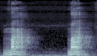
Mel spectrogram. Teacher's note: the final tone is a sharp falling tone that's the fourth tone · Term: 4th tone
